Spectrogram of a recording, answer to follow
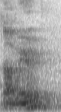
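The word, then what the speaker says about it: தமிழ்: So Tamil is actually the English pronunciation. It's pronounced Tamir and it's a classical language that originated in southern India.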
